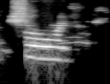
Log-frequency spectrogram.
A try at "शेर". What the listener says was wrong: नहीं, शोर नहीं है। देखो ये वाला है श, है ना, ये श है, ये श हुआ। श के ऊपर एक मात्रा लगी, तो क्या हो गया, शे हो गया,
